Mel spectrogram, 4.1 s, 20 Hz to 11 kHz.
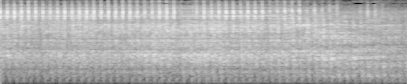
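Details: Bajaj Pulsar NS160 motorcycle running: fast, even tapping about three per second over the single-cylinder engine, a sharp metallic tick; engine ticking noise, source unknown.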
